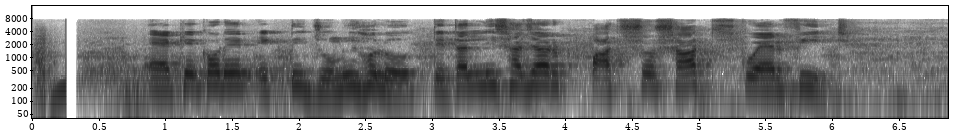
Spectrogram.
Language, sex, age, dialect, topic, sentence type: Bengali, male, 18-24, Standard Colloquial, agriculture, statement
